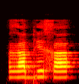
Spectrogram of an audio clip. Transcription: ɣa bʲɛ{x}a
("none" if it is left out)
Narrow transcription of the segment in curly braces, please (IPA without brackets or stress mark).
x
